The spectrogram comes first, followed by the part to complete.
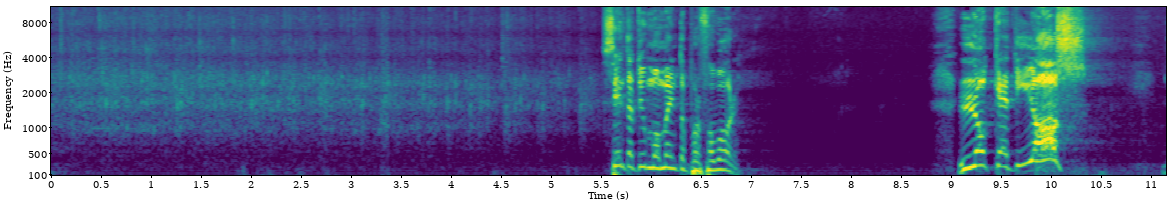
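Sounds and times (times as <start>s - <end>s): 
audience applauding at a worship service: 0.0s - 5.8s
speech: 5.6s - 7.0s, 9.1s - 10.4s.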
